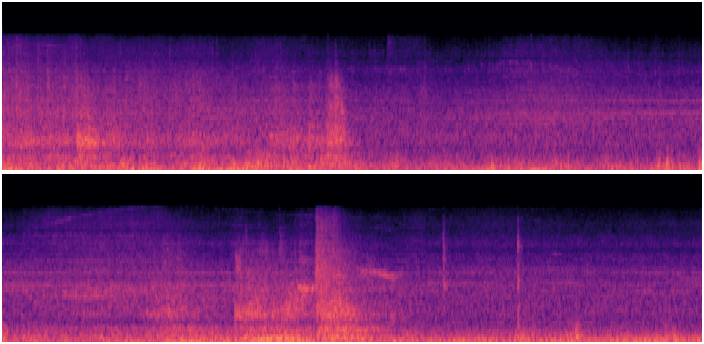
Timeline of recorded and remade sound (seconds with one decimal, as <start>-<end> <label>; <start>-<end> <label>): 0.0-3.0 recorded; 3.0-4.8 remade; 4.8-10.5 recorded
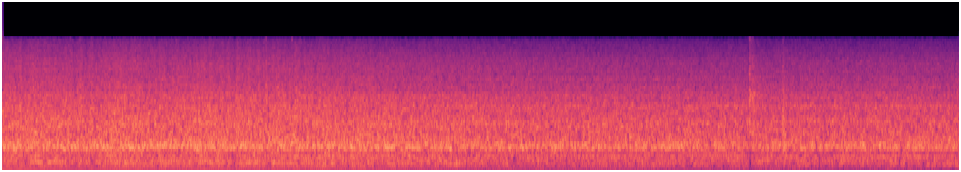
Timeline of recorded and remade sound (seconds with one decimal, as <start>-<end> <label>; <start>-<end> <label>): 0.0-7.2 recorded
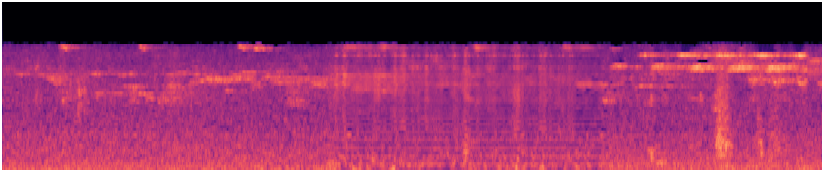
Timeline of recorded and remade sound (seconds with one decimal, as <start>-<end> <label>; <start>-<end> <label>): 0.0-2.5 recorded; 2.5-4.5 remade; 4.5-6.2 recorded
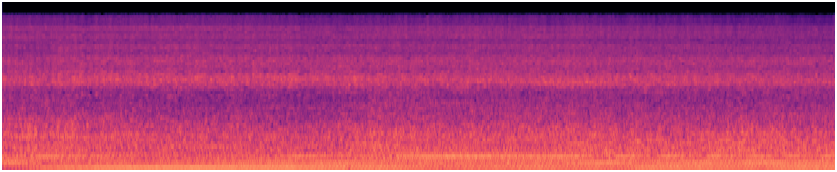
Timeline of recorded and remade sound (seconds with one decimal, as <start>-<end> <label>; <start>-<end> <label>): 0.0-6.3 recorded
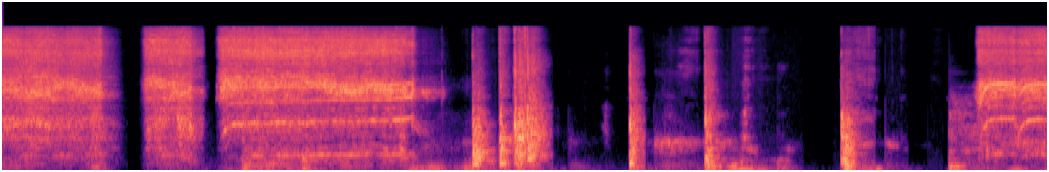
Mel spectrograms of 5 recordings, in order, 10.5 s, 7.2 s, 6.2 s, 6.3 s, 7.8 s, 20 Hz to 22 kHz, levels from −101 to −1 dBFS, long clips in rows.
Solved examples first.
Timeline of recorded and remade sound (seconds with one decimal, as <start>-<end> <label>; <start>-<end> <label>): 0.0-1.5 remade; 1.5-7.8 recorded

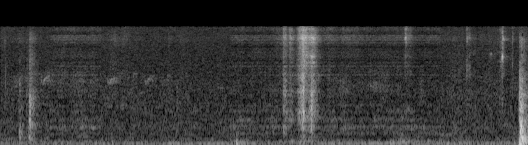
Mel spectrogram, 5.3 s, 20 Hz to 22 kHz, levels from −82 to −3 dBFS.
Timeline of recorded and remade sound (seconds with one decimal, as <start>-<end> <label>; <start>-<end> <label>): 0.0-0.5 recorded; 0.5-1.0 remade; 1.0-2.3 recorded; 2.3-4.4 remade; 4.4-5.3 recorded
